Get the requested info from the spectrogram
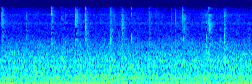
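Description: Close-up eating sounds: soft, irregular mouth clicks and smacks from chewing a mouthful of biryani, over a steady low hum.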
